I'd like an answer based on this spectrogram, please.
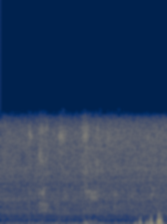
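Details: Tibetan Spaniel bitches in heat, five kept at a kennel: after a quiet, noisy stretch, a burst of short low whimpers and grunts comes in quick succession near the end, growing louder, over a steady low hum.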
